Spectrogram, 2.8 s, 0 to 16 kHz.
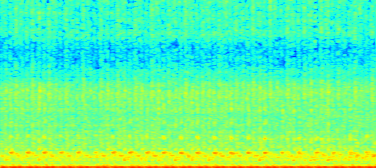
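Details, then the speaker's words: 2006 Ford F150 5.4L V8 with code P0016, bank 1, at warranty inspection: steady idle with light regular tick about two and a half per second from the valve train up top near cylinders 2 and 3; cause suspected, not confirmed. "In the valve train up top. And somewhere in this area, so 2 and 3."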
